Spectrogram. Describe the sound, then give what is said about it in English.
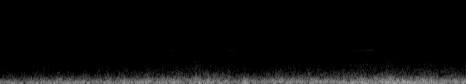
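Wind gusting outdoors during a game, heard as a loud, low, continuous rumbling buffet on the microphone that swells slightly toward the end. “all of a sudden the wind picks up again”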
